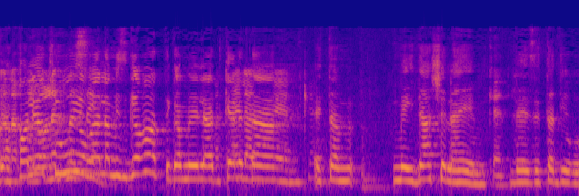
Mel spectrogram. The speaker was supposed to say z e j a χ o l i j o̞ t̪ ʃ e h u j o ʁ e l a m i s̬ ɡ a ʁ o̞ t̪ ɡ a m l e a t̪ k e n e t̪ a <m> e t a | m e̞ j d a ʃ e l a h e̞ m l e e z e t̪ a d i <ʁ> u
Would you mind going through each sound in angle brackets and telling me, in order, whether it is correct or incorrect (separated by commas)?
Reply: incorrect, correct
